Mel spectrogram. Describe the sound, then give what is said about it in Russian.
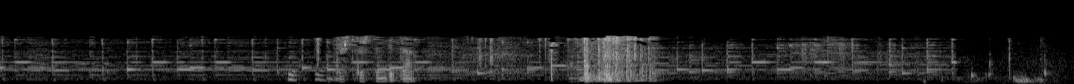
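A melodic mobile phone ringtone, an incoming call from the boss, plays steadily for several seconds, its tones repeating, while a person speaks briefly over it with some shuffling and handling noise. “Подожди, пожалуйста, меня сотовый от начальства.”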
